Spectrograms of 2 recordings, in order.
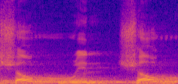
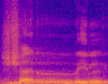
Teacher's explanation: rnya Pak tipis Kenapa tipis karena harakatnya kasr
